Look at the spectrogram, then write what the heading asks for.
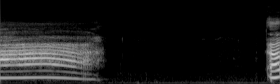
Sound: crying

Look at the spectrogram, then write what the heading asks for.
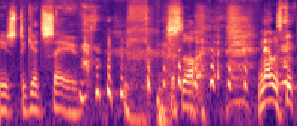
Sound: giggling

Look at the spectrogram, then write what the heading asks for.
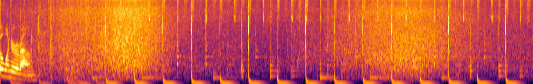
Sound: sound of waves

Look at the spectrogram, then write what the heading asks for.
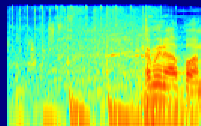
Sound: electronic whirring

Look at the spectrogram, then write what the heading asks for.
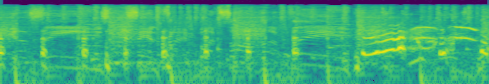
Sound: laugh

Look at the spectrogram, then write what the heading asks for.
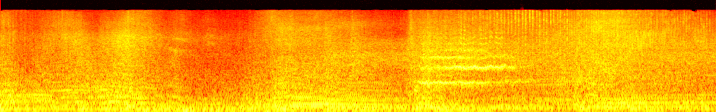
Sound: tires screeching

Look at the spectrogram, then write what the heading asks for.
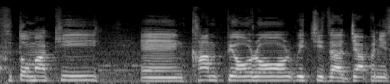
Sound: text chiming

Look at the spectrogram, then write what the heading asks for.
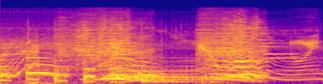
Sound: sawing

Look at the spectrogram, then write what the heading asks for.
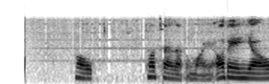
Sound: Cantonese

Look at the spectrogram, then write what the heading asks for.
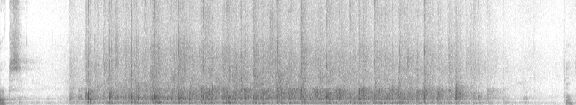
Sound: applause

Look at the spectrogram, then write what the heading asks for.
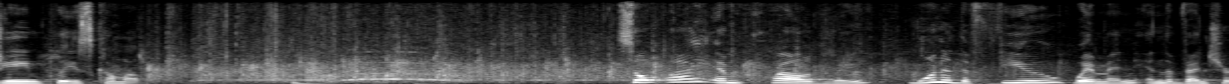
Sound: applause

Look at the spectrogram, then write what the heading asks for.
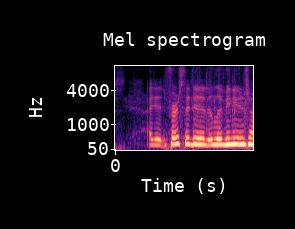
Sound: audience applauding

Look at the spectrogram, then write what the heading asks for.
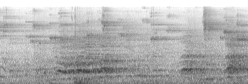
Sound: players yelling

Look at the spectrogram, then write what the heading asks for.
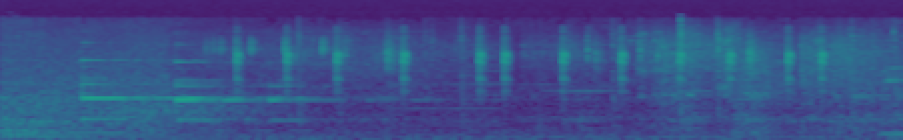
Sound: phone typing

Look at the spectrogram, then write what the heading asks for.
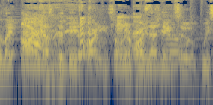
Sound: laughs

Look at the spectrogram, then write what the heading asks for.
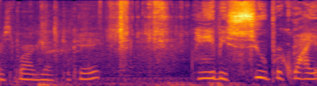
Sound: coins jingling

